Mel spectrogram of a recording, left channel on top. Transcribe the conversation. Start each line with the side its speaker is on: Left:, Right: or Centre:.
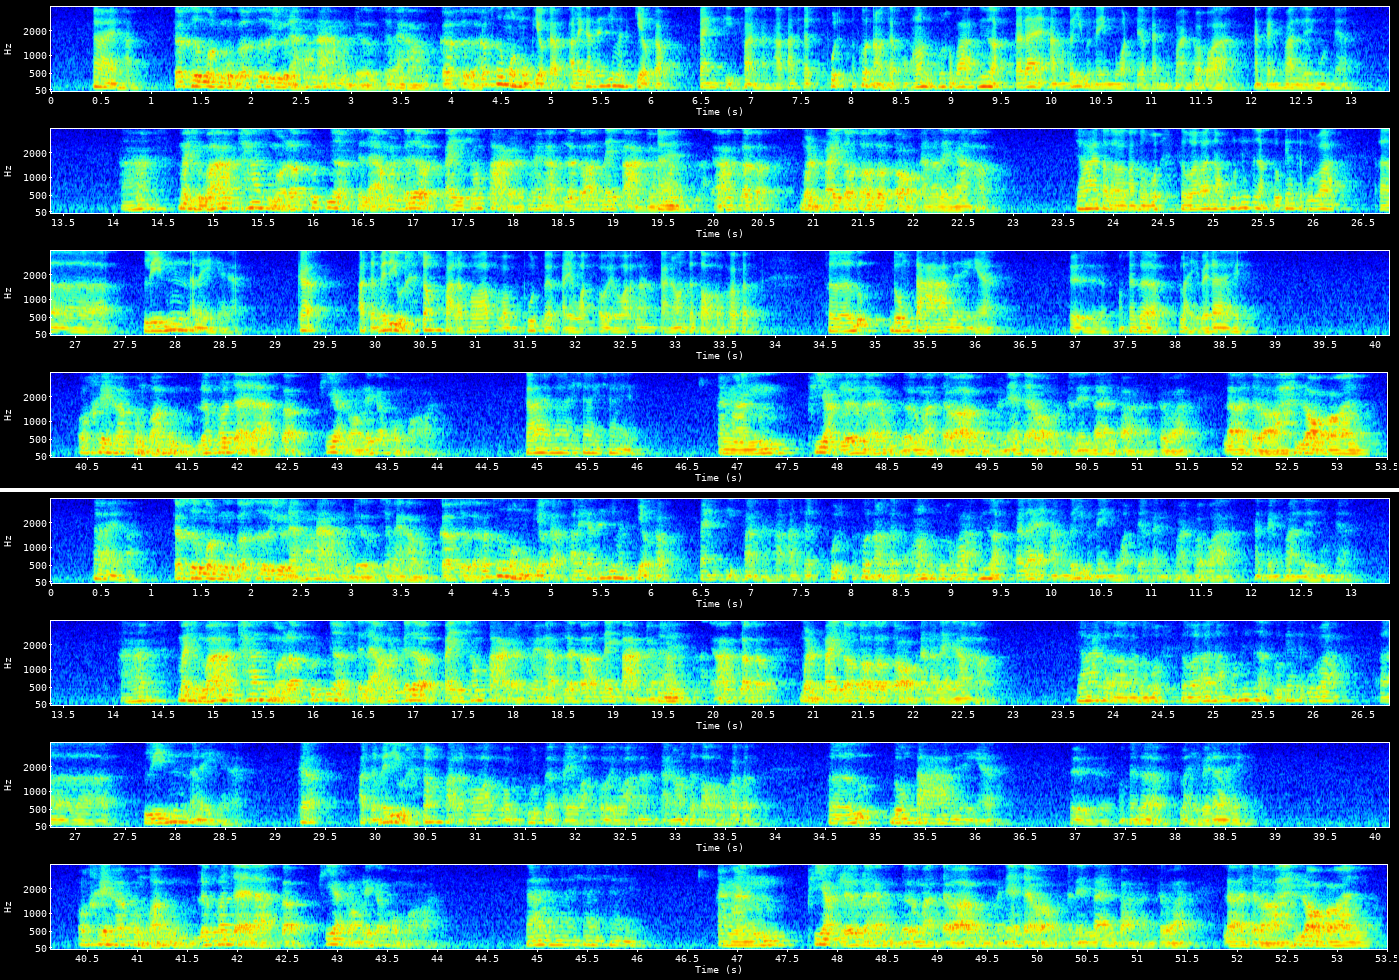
Left: ใช่ครับ
Right: ก็คือหมวดหมู่ก็คืออยู่ในห้องน้ำเหมือนเดิมใช่ไหมครับผมก็คือแบบ
Left: ก็คือหมวดหมู่เกี่ยวกับอะไรก็ได้ที่มันเกี่ยวกับแปรงสีฟันนะครับอาจจะพูดพูดออกจากนอกจากพูดคำว่าเหงือกก็ได้อ่ะมันก็อยู่ในหมวดเดียวกันถูกไหมแบบว่าการแปรงฟันเลยพวกเนี้ย
Right: อ่าหมายถึงว่าถ้าสมมติเราพุดเหงือกเสร็จแล้วมันก็จะแบบไปในช่องปากแล้วใช่ไหมครับแล้วก็ในปากเนี่ยมันไหลบ้างแล้วก็เหมือนไปต่อต่อต่อต่อกันอะไรเงี้ยครับ
Left: ใช่ใช่ต่อต่อกันสมมติสมมติว่าน้องพูดเหงือกปุ๊บพี่อาจจะพูดว่าเอ่อลิ้นอะไรอย่างเงี้ยก็อาจจะไม่ได้อยู่แค่ช่องปากแล้วเพราะว่าพูดแบบอวัยวะอวัยวะร่างกายเนองอาจจะต่อว่าแบบเออลูดวงตาอะไรอย่างเงี้ยเออมันก็จะแบบไหลไปได้
Right: โอเคครับผมว่าผมเริ่มเข้าใจแล้วแบบพี่อยากลองเล่นกับผมเหรอ
Left: ได้ได้ใช่ใช่
Right: อ่ะงั้นพี่อยากเริ่มเลยให้ผมเริ่มมาแต่ว่าผมไม่แน่ใจว่าผมจะเล่นได้หรือเปล่านะแต่ว่าเราอาจจะแบบว่า <laughs> ลองประมาณ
